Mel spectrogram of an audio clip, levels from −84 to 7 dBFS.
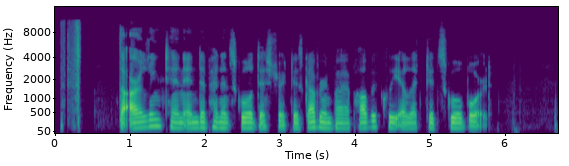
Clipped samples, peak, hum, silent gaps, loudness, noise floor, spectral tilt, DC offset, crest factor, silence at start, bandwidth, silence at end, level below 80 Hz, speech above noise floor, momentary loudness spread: under 0.1%; 0 dBFS; none; none; -23 LUFS; -68 dBFS; -6.5 dB/octave; under 0.1%; 24 dB; 0.1 s; 11.5 kHz; 0.95 s; -62 dBFS; 46 dB; 10 LU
